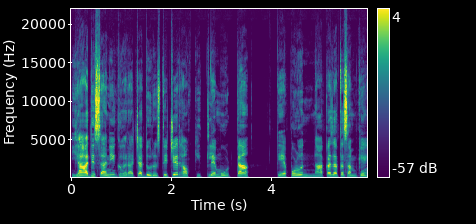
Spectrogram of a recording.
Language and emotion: Goan Konkani, sad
